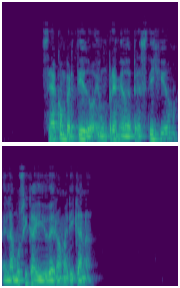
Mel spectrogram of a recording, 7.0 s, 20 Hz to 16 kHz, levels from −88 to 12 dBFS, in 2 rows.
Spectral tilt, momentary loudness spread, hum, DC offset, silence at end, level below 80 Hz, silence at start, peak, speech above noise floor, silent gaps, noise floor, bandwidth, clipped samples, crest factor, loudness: -7.5 dB/octave; 8 LU; none; under 0.1%; 1.75 s; -54 dBFS; 0.85 s; -8 dBFS; over 66 dB; none; under -90 dBFS; 7.8 kHz; under 0.1%; 18 dB; -25 LUFS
